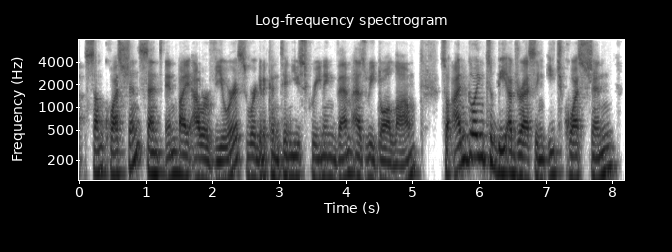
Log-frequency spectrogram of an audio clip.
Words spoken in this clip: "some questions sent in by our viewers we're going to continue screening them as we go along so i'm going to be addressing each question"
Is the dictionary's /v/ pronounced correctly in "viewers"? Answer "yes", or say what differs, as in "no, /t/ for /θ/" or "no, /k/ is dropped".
yes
